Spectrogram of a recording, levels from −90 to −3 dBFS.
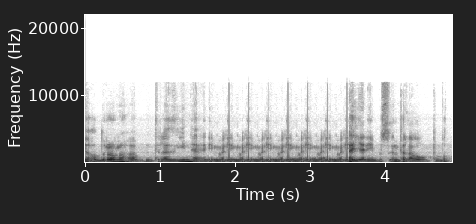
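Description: A loudspeaker-side echo canceller in this speech recording likely let some of its microphone pickup through, producing an echo leak: a copy of the voice trailing by 289 ms at 0.15–0.21, 0.7–0.92, 2.76–3.21, 3.87–4.2 and 4.47–4.9 s, mostly faint but clearly audible around 2.76–3.21 s. A stalled player, encoder or stream likely kept resending its last fragment, causing a broken-record loop from 1.92 to 3.53 s, where a 263 ms piece repeats back to back six times and the audio that belonged there is lost.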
